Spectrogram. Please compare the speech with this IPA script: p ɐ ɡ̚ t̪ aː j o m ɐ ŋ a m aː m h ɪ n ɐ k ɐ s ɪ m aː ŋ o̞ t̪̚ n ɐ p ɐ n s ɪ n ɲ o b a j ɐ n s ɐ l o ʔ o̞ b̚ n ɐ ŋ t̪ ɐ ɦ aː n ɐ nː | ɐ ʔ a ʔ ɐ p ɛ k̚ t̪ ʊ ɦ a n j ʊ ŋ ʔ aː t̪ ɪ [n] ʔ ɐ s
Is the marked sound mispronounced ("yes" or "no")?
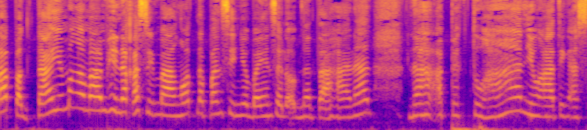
yes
